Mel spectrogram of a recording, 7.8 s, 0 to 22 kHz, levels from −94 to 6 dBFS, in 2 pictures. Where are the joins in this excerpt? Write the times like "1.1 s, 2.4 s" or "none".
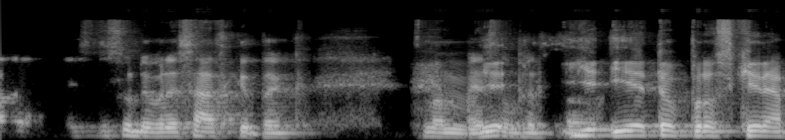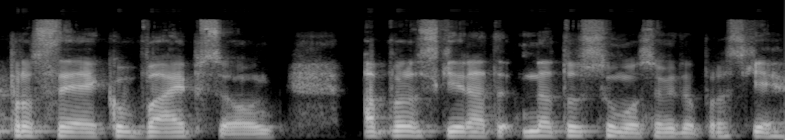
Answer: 3.0 s, 6.5 s

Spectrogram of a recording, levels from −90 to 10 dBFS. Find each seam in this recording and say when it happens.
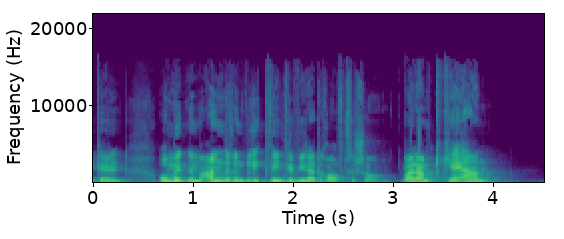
3.1 s

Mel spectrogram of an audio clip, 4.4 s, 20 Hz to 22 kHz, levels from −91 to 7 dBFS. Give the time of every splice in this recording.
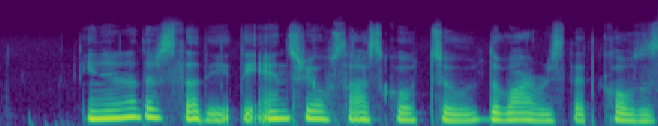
none

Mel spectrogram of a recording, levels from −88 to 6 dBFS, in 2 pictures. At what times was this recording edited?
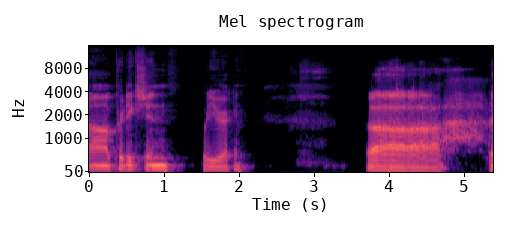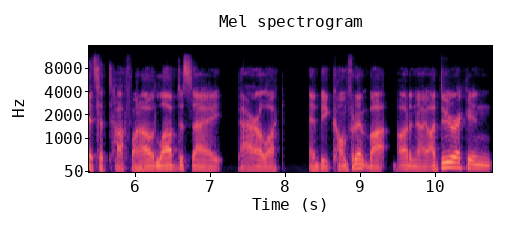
none

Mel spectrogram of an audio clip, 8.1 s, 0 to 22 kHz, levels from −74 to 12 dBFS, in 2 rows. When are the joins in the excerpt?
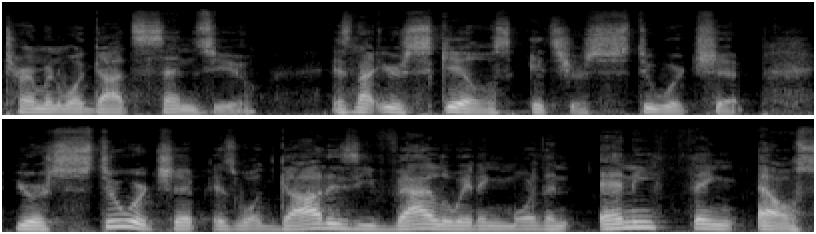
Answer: none

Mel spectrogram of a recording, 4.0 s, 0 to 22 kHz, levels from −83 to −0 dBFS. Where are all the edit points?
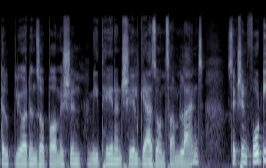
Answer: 1.3 s

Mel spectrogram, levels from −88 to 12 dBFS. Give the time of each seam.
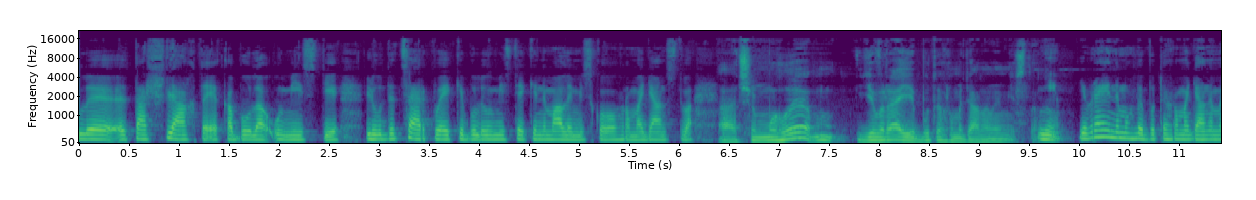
6.4 s, 9.9 s

